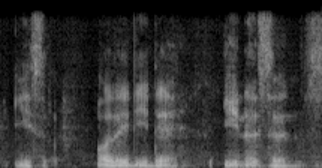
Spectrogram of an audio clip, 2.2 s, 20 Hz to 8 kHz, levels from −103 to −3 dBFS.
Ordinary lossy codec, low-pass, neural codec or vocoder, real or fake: none; 7.2 kHz; vocoder, 22.05 kHz, 80 mel bands, HiFi-GAN; fake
